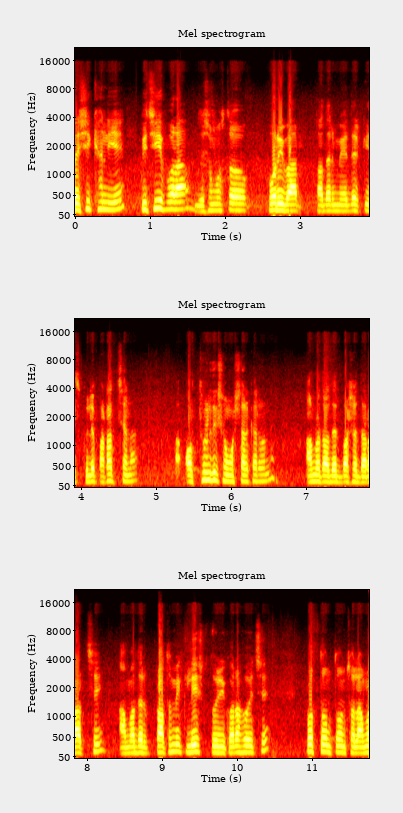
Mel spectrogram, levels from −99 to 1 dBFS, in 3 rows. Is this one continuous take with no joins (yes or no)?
yes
